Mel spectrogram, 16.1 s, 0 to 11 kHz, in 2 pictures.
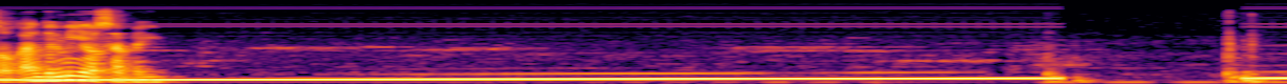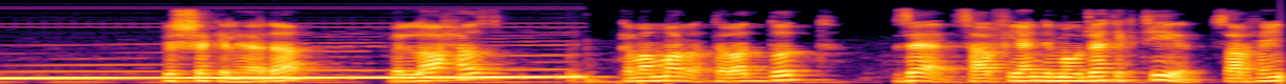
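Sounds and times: sine wave tone gliding upward: 0.0s - 6.7s, 7.8s - 11.8s
clicks: 7.7s - 8.1s.

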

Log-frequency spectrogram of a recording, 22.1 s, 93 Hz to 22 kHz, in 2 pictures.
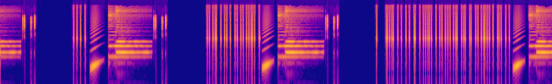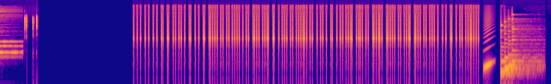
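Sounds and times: keyboard typing clicks: 0.4s - 0.7s, 1.5s - 1.9s, 6.5s - 6.8s, 7.6s - 10.4s, 11.5s - 11.8s
rising pop and chime: 21.1s - 22.0s.

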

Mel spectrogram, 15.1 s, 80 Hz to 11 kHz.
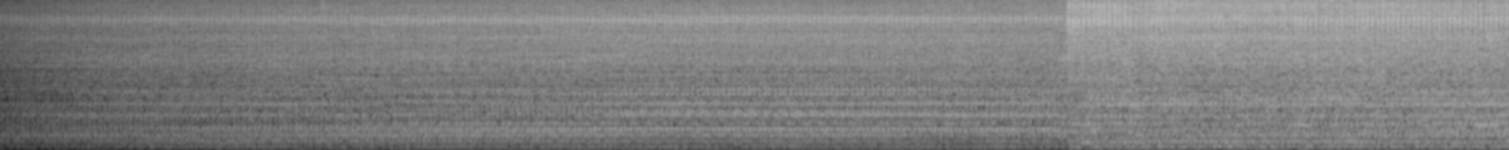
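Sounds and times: shearing machine humming: 9.3s - 15.0s.

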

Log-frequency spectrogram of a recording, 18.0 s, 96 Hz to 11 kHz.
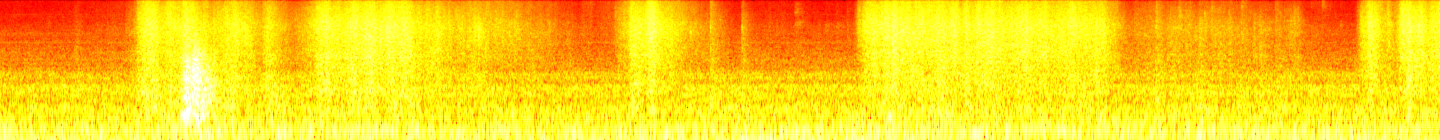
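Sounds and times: steady low hum: 0.0s - 18.0s
paper rustling: 1.7s - 7.0s, 10.7s - 16.3s, 17.0s - 18.0s.

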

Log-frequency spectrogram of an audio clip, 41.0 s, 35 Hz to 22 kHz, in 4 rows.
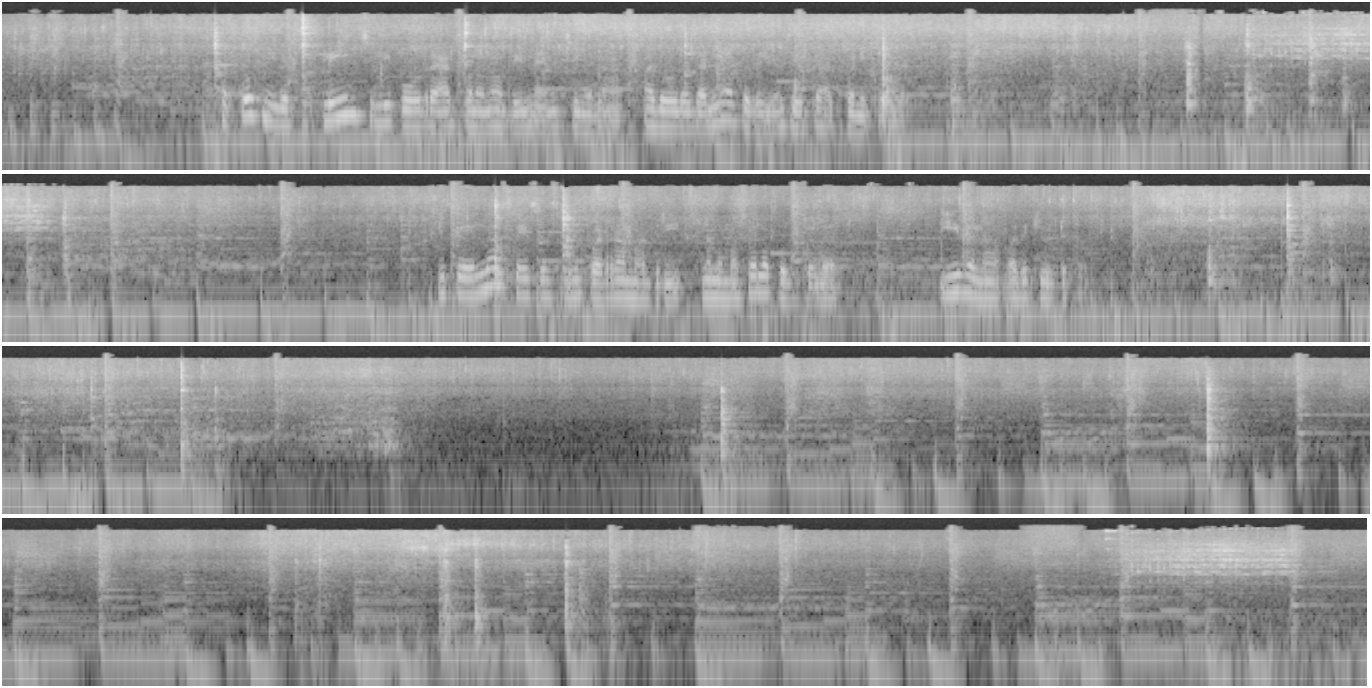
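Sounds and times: banana slices sizzling in oil: 0.0s - 41.0s
spatula scraping a pan: 1.3s - 11.8s, 18.8s - 20.4s, 21.1s - 23.7s, 38.5s - 41.0s.

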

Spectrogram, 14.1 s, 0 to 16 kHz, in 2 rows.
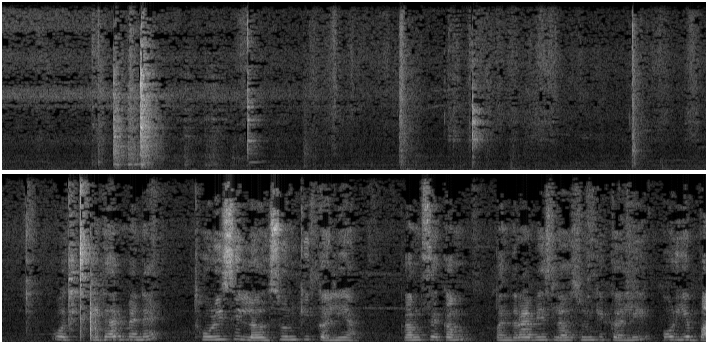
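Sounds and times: metal bowls and utensils clinking: 1.1s - 2.8s.

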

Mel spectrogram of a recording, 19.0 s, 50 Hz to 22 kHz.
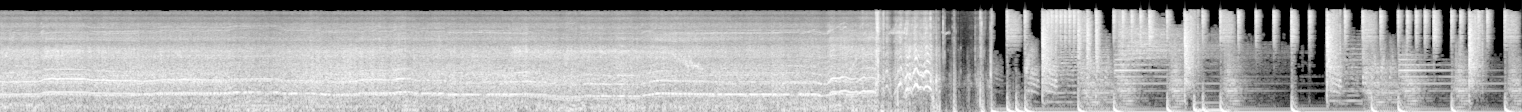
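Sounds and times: drone motors whining: 0.0s - 12.3s
wind rushing: 0.0s - 12.6s.

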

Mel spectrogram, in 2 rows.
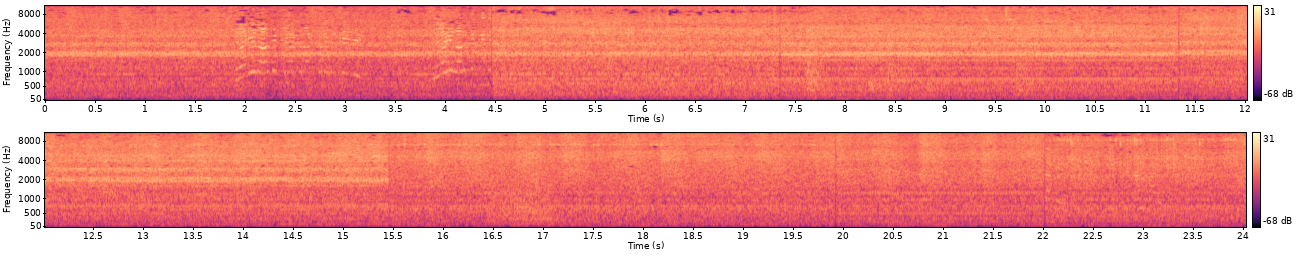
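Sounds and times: high machine whine: 0.0s - 24.0s
metal lathe cutting: 0.0s - 24.0s.

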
